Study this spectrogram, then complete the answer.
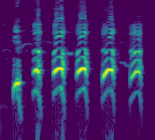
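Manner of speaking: loud burst of real laughter; hearty high laugh; big laugh. Real, not acted.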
